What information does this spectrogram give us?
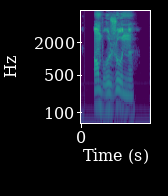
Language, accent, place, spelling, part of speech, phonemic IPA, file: French, France, Lyon, ambre jaune, noun, /ɑ̃.bʁə ʒon/, LL-Q150 (fra)-ambre jaune.wav
- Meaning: amber (fossil resin)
